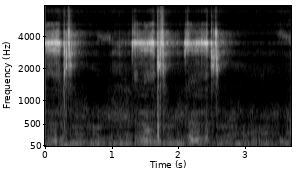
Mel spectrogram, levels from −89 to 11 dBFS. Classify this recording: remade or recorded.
remade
